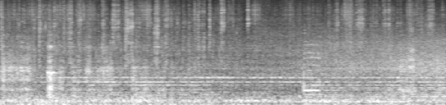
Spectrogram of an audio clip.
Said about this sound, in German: Scheiße, da ist der LKW schon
